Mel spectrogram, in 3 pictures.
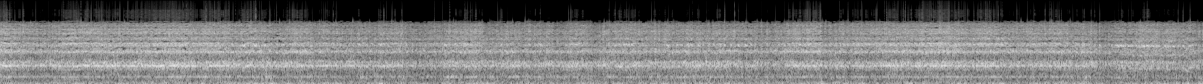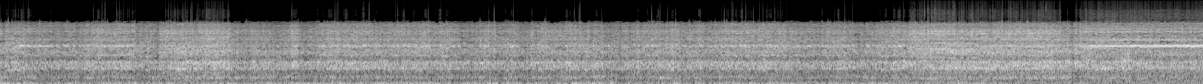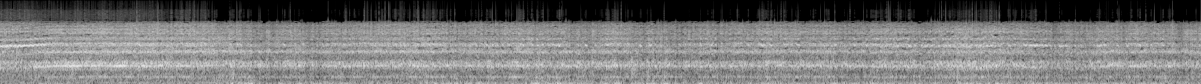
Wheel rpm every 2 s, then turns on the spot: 230, 230, 230, 230, 230, 220, 200, 200, 200, 190, 200, 200, 220, 230, 230, 240, 220, 220.
none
